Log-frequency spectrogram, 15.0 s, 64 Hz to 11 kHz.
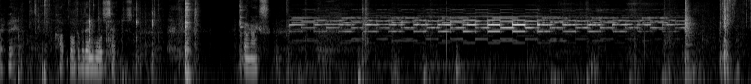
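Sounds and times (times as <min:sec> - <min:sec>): fire alarm sounders: 0:05.6 - 0:14.2.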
